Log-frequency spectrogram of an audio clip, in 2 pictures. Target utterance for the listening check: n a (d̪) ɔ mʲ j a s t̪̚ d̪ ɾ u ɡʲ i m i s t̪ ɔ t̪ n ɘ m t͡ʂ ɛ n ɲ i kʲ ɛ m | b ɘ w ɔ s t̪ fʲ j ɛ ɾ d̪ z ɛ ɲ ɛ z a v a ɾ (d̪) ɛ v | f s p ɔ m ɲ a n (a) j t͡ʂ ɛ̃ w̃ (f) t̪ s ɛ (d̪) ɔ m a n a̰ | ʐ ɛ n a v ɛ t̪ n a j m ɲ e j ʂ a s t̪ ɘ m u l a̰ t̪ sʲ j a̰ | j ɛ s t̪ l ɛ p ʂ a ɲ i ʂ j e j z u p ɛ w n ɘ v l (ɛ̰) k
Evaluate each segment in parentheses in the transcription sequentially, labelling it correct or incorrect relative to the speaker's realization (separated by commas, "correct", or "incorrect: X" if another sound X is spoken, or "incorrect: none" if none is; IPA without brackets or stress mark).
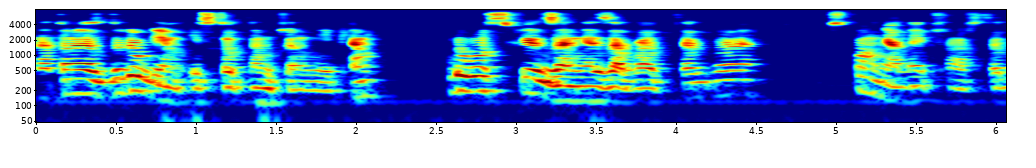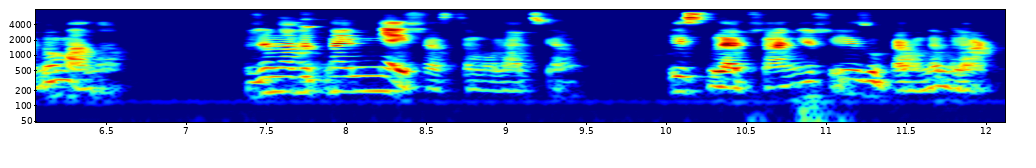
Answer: incorrect: t̪, incorrect: t̪, incorrect: ɛ, incorrect: ʂ, correct, incorrect: a̰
